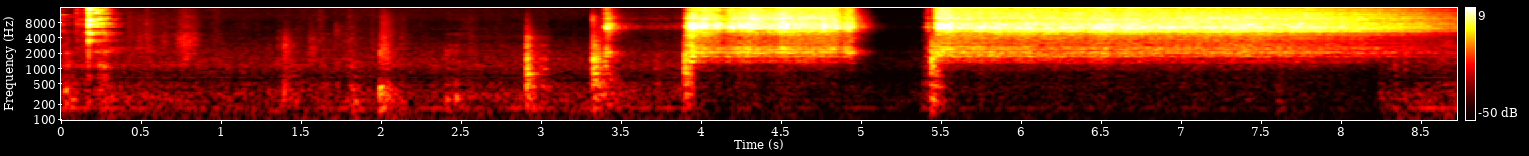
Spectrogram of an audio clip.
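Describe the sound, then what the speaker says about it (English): Loud, steady steam hiss rushes from a Ninja Foodi Max pressure cooker full of pulled pork, following a series of sharp clinks and knocks, with one brief pause before the hiss resumes and slowly fades. "Just be cautious of all the steam which is still within there."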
